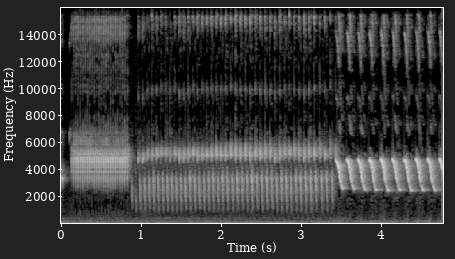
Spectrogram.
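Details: Canary: a shrill sustained note, then a fast buzzing trill held for over two seconds, ending in loud clipped descending syllables repeated rapidly.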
